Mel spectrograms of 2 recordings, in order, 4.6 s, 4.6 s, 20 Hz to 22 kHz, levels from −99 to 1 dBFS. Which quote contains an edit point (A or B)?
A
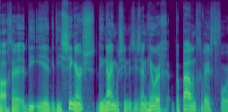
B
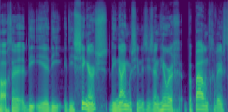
A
